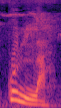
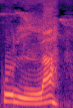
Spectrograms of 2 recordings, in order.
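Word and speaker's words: كله: আল্লাহুম্মাফিরলি জামবি কুল্লাহ। আমি আবারও বলছি। আল্লাহুম্মাফিরলি জামবি কুল্লাহ। লাস্টে হা উচ্চারণ কুল্লাহ। অথবা কুল্লাহু। এভাবে পড়বেন।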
